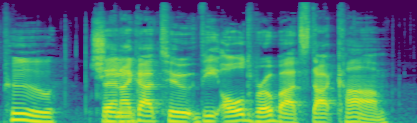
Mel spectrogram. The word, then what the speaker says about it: Poochie: I said Piochi. It was spelt Piochi on the Google Images page, but... Pronounced Poochie.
